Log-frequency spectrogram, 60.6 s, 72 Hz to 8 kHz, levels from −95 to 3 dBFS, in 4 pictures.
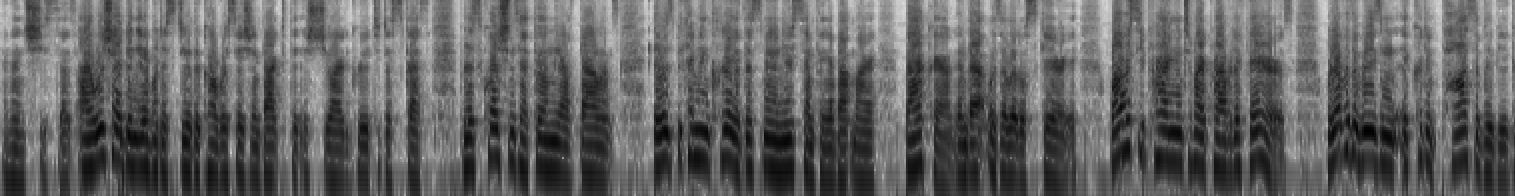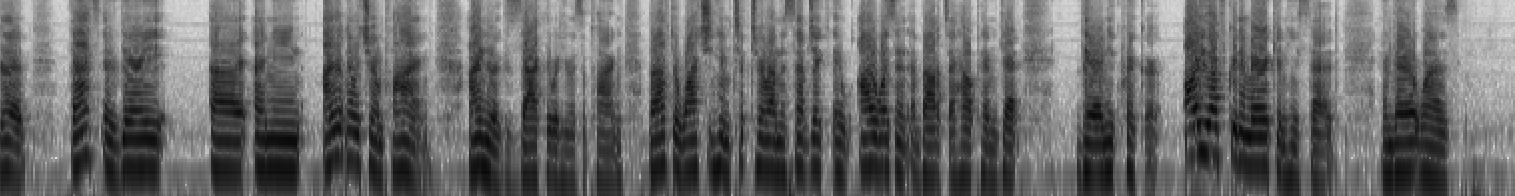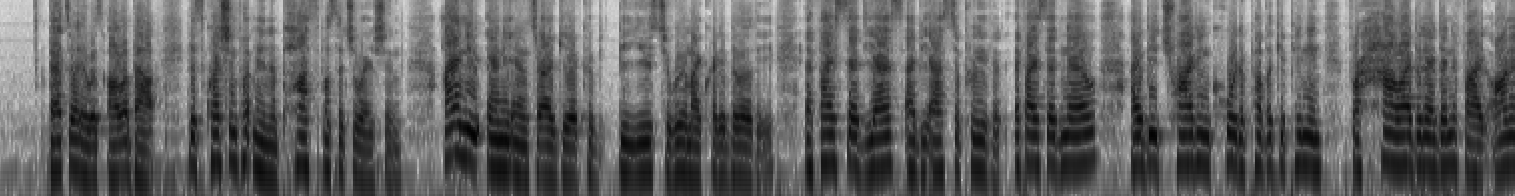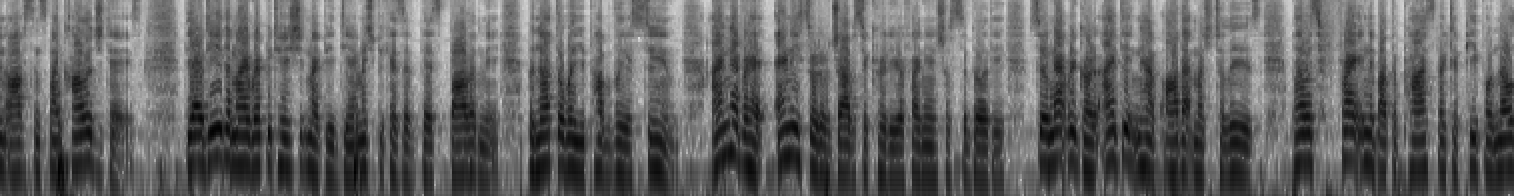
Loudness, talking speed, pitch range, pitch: -7 LUFS, 225 wpm, 120-155 Hz, 135 Hz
